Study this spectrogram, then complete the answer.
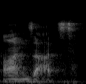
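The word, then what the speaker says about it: Ansatz: it's completely indecipherable but the word is actually pronounced on Zots and what that means it's it's a trial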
